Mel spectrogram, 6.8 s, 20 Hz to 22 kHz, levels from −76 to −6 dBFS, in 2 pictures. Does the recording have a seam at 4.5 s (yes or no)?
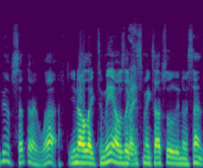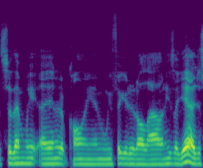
no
